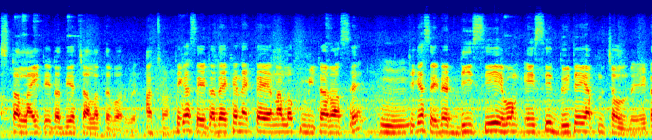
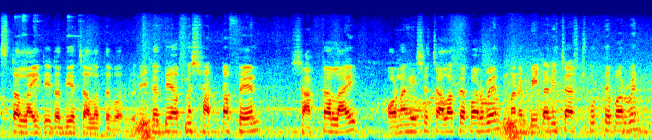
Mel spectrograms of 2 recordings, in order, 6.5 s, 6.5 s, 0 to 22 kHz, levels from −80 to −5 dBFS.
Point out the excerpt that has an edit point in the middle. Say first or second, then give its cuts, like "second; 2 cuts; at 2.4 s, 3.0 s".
second; 2 cuts; at 1.4 s, 5.0 s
